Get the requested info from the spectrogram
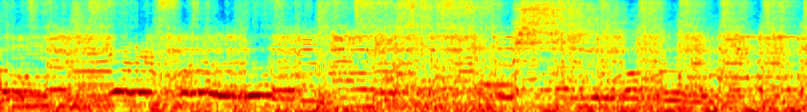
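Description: Indie rock band playing live: distorted electric guitars, bass guitar and drum kit, with a man singing lead over the first few seconds and again near the end.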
